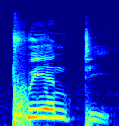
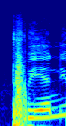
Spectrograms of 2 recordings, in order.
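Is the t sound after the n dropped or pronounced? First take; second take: pronounced; dropped. First: The t after the n is pronounced. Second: The t after the n is dropped. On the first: "or টুয়েন্টি" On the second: "তোমরা টুয়েনি বলে উচ্চারণ করবে, একটি স্মার্টভাবে"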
